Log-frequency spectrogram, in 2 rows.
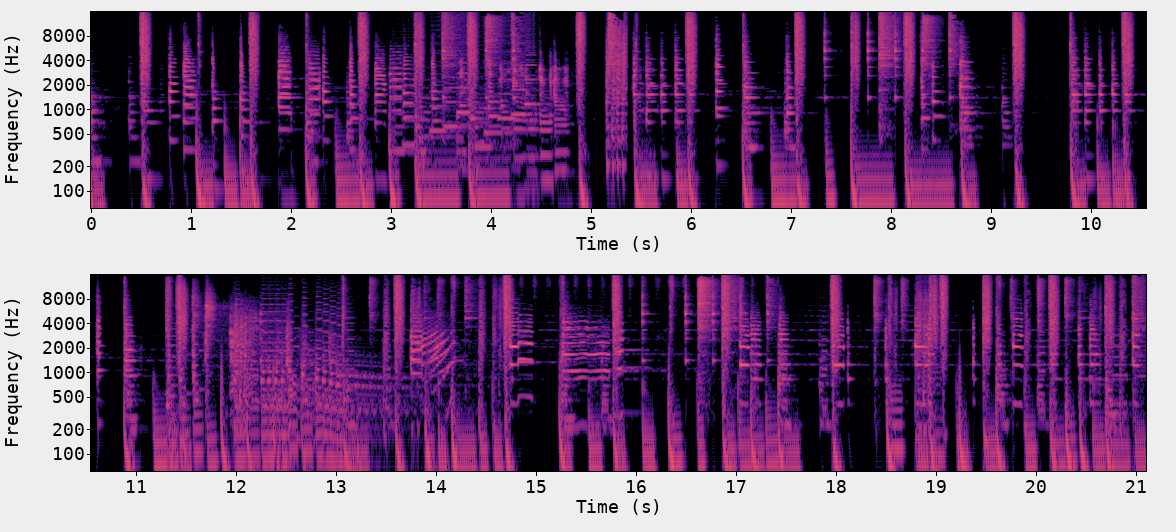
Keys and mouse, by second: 0.6 alt+z, 1.0-2.1 shift+middle drag, 2.1 click, 3.2 shift+click, 4.2 shift+click, 5.1-5.5 shift+drag, 6.4 shift+click, 7.0 shift+click, 8.2 KP_3, 9.8 shift+click, 10.8 shift+drag, 11.6 shift+click, 12.5 KP_1, 13.0 alt+z, 13.7 g, 16.4 Tab, 18.7-19.2 drag.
